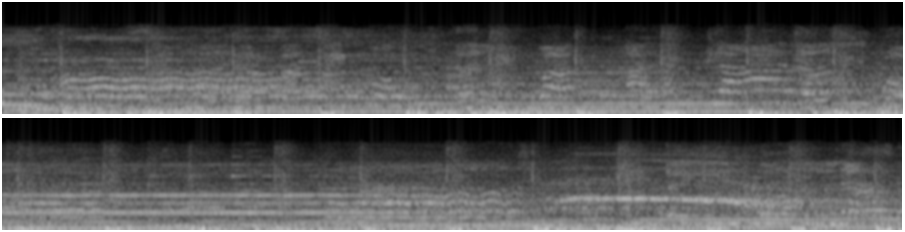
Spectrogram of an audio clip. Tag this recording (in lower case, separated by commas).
jazz, music, techno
